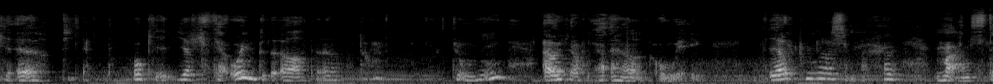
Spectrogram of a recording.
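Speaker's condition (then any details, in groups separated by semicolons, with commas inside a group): Dystonia; generalized dystonia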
